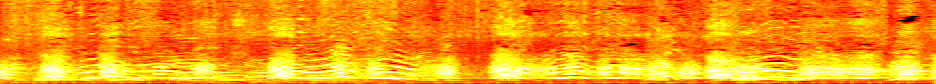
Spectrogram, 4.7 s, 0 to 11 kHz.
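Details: Team of Siberian huskies, the day's first sled dog team, waiting at the start of the Siskiyou County races north of Weed, California, Klamath National Forest, February 9; many dogs bark, yip and whine together in a dense, overlapping, excited chorus.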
